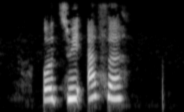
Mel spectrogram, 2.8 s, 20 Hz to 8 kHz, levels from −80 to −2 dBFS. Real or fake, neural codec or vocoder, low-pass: real; none; 7.2 kHz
